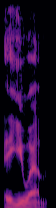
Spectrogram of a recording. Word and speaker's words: om: So om isn't just one sound. Traditionally, it's aum followed by silence or the resonance, the sustained low tones, the way the sound moves through the body.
